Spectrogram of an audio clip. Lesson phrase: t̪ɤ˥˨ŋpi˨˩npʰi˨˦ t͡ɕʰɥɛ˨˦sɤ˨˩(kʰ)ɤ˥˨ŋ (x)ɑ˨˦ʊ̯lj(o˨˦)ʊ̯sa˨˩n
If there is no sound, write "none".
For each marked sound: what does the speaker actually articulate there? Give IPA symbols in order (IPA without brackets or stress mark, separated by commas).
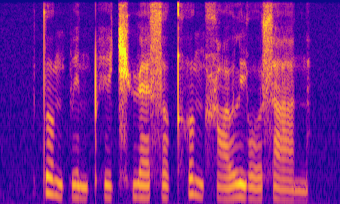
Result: kʰ, x, o˨˦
